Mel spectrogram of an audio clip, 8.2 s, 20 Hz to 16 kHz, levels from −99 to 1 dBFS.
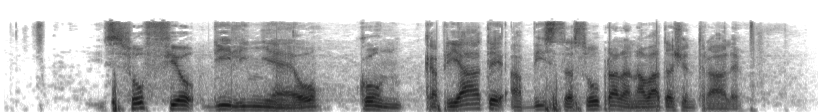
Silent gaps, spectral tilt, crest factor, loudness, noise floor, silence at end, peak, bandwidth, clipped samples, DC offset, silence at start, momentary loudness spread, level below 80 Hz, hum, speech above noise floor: none; -4.5 dB/octave; 16 dB; -16 LUFS; -61 dBFS; 0.65 s; -2 dBFS; 8.2 kHz; under 0.1%; under 0.1%; 0.35 s; 8 LU; -46 dBFS; none; 45 dB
